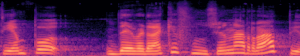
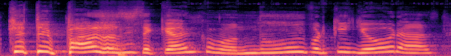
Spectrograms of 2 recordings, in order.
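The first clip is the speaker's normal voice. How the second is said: put-on high, worried children's voices; imitating worried kids; 7 semitones higher than usual. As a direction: mimic the kids' alarm at mum crying. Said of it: "porque dicen". (hijas preguntando preocupadas, voz aguda)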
